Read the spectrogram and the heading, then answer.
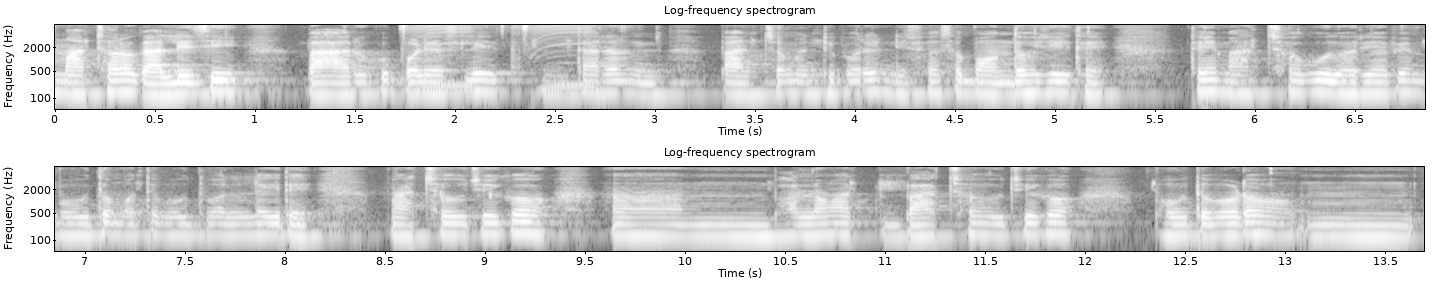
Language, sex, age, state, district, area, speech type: Odia, male, 18-30, Odisha, Kendujhar, urban, spontaneous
